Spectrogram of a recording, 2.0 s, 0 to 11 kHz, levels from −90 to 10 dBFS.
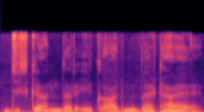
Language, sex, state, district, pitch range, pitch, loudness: Hindi, male, Delhi, New Delhi, 120-125 Hz, 125 Hz, -16 LUFS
